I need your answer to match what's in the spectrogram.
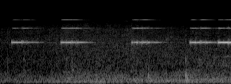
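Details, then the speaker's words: Kwikset 914 SmartCode deadbolt keypad after programming: entered code rejected, lock flashes red and gives four quick high-pitched beeps instead of the green flash and long beep. "lock long beep flash is green flash is red and it beeps at you like multiple times it didn't take the code"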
